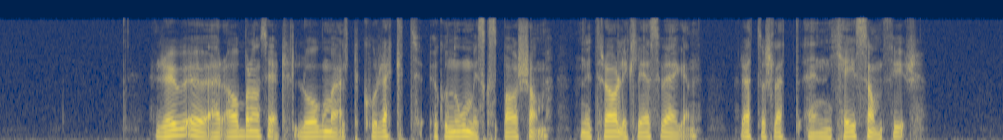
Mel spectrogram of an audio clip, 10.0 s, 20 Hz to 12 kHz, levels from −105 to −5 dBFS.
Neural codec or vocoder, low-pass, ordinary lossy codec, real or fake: none; 7.2 kHz; none; real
